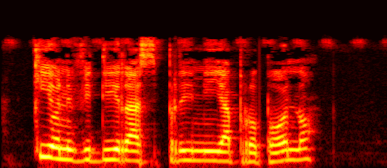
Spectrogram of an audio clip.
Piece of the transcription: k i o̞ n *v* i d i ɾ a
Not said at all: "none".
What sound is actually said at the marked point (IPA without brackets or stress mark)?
v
